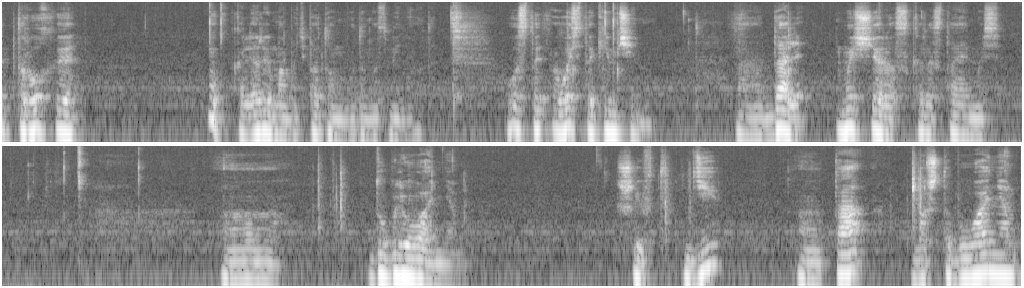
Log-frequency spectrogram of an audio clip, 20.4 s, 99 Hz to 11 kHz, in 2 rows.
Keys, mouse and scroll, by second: 10.8-13.9 middle drag, 16.8 shift+d.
